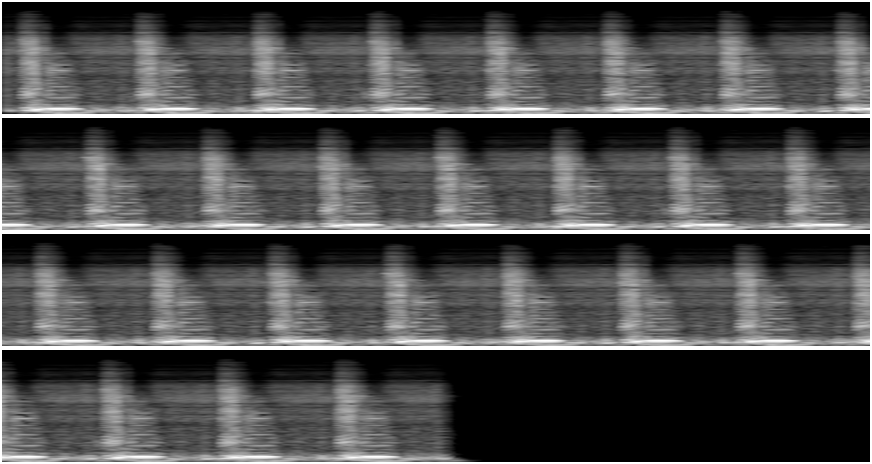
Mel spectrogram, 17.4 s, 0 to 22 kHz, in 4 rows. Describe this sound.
Percussion Loop4
A repeatable drum loop created using a Pure Leaf tea bottle, and a Samson USB studio microphone. Recorded on 8/22/15. Altered using Mixcraft 5.
altered, bottle, cleaner, container, drum-loop, drums, improvised, percussion-loop, percussive, recording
